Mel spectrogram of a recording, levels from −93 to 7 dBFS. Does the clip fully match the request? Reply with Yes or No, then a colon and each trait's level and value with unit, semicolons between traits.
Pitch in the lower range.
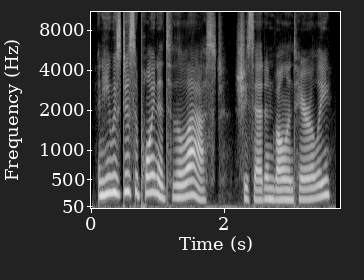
No: high, 215 Hz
